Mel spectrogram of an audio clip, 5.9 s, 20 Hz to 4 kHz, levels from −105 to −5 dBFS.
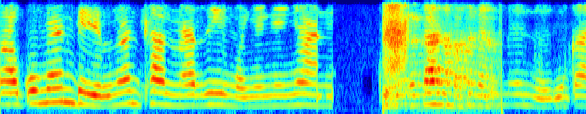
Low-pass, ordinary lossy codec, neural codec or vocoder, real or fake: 3.6 kHz; Opus, 32 kbps; none; real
